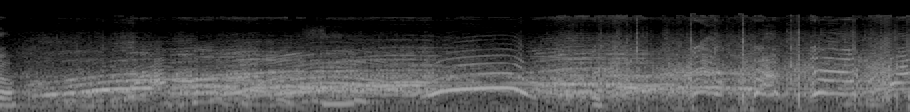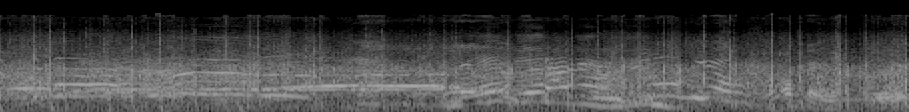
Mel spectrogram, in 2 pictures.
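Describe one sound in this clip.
An audience whoops and cheers.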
